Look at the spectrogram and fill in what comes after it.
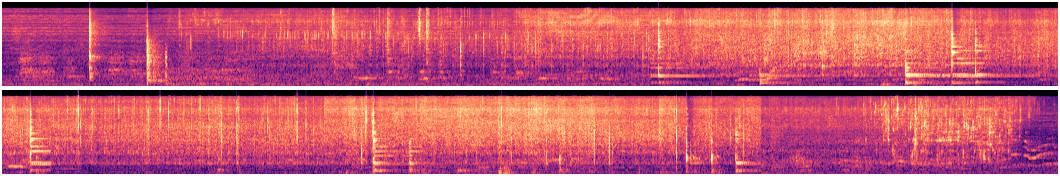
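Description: Soaked seaweed and beef sizzling in sesame oil in a pot, stir-fried with a wooden spatula. Frequent clicks and scrapes come from the spatula against the pot.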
